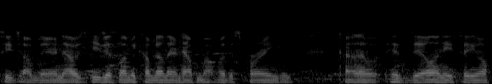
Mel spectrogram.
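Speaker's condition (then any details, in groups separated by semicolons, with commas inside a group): No condition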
